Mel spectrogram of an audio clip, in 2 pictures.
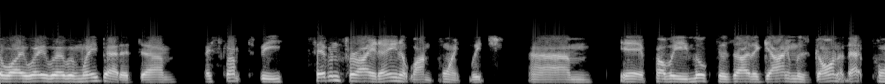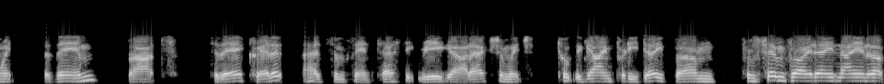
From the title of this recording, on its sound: phones in to the Flow Friday Sports Show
